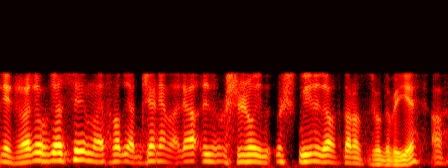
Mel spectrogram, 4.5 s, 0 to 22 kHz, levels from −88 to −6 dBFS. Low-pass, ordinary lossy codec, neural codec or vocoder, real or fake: 3.6 kHz; none; codec, 16 kHz in and 24 kHz out, 0.4 kbps, LongCat-Audio-Codec, four codebook decoder; fake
